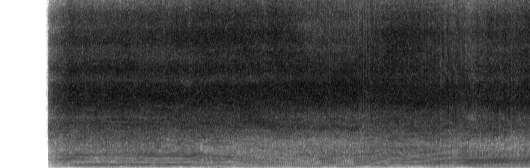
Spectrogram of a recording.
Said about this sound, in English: But because he was next to my leg, probably does sound a bit like a fart. I mean, it is a four-stroke.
